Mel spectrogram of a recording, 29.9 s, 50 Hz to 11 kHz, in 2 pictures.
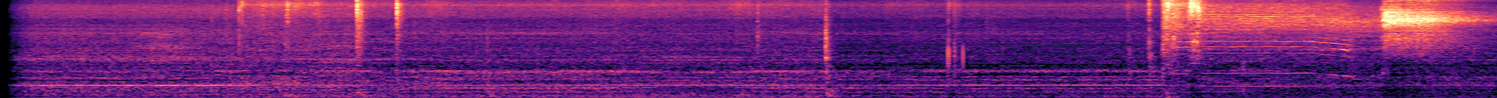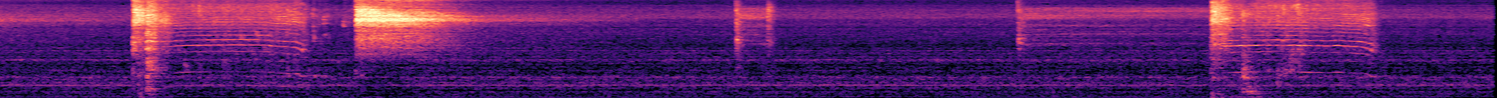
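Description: Inside the restroom of a Long Island Rail Road M7 railcar: a steady rumble and hum, with a few sharp clicks and short bursts of hissing about halfway through. Near the end the toilet flushes, with water rinsing down the stainless-steel bowl.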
